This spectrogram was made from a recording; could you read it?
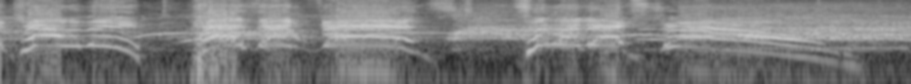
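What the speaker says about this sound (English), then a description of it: "the crowd going wild" A crowd at a boys' high school soccer match erupts in wild cheering, whooping and yelling after a penalty shootout win, loud and continuous with shouted voices rising and falling.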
